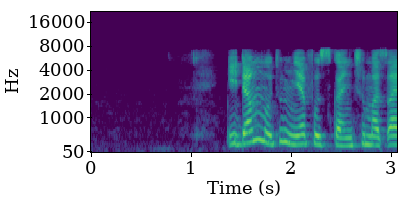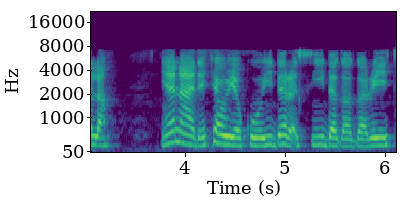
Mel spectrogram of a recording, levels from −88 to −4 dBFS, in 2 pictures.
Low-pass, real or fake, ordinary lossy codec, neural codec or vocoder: 7.2 kHz; real; none; none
